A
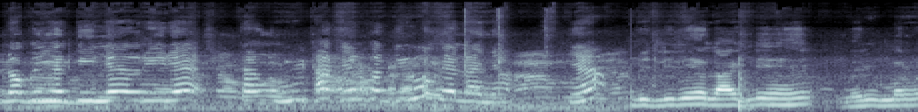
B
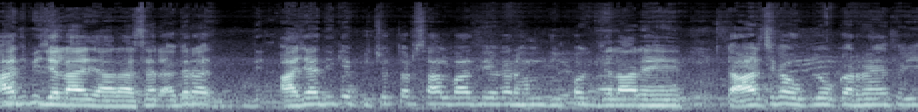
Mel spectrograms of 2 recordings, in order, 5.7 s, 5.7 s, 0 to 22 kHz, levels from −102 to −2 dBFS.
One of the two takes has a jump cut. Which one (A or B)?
A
